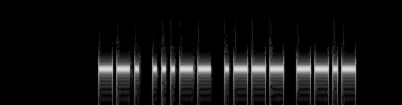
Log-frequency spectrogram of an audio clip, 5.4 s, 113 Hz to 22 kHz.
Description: Morse code, heard as a keyed tone, about 20 wpm, 700 Hz. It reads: G3JQ
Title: DXCC-100 Call Signs - 4 Characters - Repeated 3x - 20wpm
